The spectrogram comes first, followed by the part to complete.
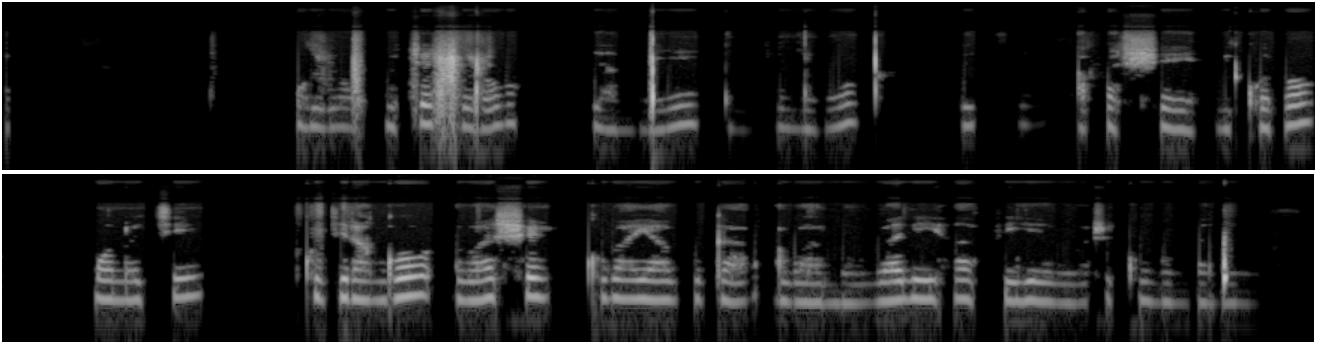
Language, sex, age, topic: Kinyarwanda, female, 18-24, health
